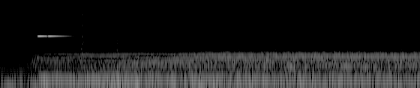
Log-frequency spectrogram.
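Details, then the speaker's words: Electric parking brake, rear right caliper-type actuator commanded to release by scan tool with ignition on, for rear brake pad replacement: short beep, then quiet steady electric whir at even pitch; actuator releasing normally. "so I can hear the uh actuator on rear right already operated so ready for uh pushing back the piston and uh replacing the brake pads"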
